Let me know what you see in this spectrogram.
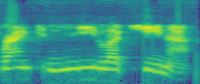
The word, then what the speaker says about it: Ntilikina: Frank, I've heard it pronounced multiple different – I'm pretty sure it's Frank Ntilikina. – Ntilikina. – I've heard Frank Ntilikina. I've heard Frank Ntilikina. I heard Fran Fraschilla during the NBA draft combine say Frank Ntilikina, and he would know.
